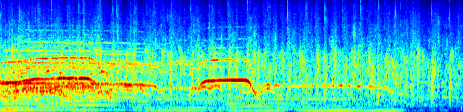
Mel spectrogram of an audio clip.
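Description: Wedding guests cheer and applaud in a hall, with a sustained wash of clapping and whoops under tonal music or singing that swells and fades over seven seconds.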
